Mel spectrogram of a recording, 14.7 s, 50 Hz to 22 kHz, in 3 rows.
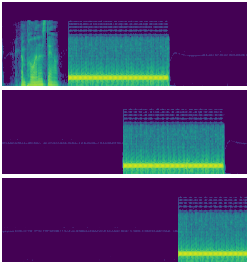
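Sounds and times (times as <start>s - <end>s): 
speech: 0.4s - 1.2s
outgoing phone call ringback tone to a cell phone: 1.3s - 3.4s, 7.3s - 9.4s, 13.3s - 14.7s.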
